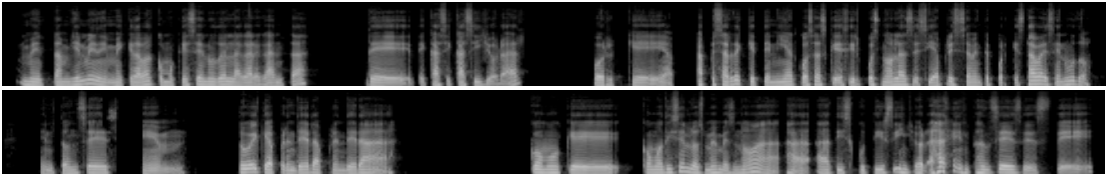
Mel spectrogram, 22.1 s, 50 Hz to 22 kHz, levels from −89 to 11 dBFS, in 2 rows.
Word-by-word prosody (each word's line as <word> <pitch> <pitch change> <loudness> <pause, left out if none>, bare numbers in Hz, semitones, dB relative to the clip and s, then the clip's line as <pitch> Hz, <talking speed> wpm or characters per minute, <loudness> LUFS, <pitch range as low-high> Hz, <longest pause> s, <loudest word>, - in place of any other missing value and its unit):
me 140 -4 +1
también 135 +3 0
me 185 -1 +2
de 135 -4 +1
me 125 +1 -2
quedaba 135 +3 +2
como 135 -3 -2
que 130 - -2
ese 145 +2 +1
nudo 140 0 +2
en 145 -1 +3
la 130 - +1
garganta 125 0 -1 0.5
de 120 -5 +1
de - - -7
casi 135 +3 -2
casi 130 0 -1
llorar, - - -2 0.7
porque 125 -2 -1
ap - - -7 0.2
a - - +2
pesar 140 0 0
de 175 0 +1
que 140 - -1
tenía 135 +1 0
cosas 140 +3 0
que - - 0
decir, 130 +2 -2
pues, 145 -1 0
no 130 0 +3
las 145 -1 +4
decía 125 0 -1
precisamente 135 -2 -2
porque 135 - -7
estaba 170 +5 +4
ese 145 -2 -2
nudo. 150 -1 -2 0.5
Entonces, 140 +3 -1 0.2
em, 110 -4 -3 0.5
tuve 165 +1 +5
que 155 - +5
aprender 140 +2 +1
aprender 135 -1 0
a 145 - 0 1.4
Como 145 -1 +5
que, 135 -1 +2
como 140 0 +2
dicen 155 +5 +1
los 140 -4 +2
memes, 135 -2 +1
¿no? 145 +7 +2
A 180 - 0
a 140 - -1
a 135 -1 +1
discutir 135 +2 -3
sin 160 0 0
llorar, 150 +9 +3
entonces 145 -1 +1
este 60 -1 -5
140 Hz, 160 wpm, -23 LUFS, 130-145 Hz, 1.4 s, tuve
